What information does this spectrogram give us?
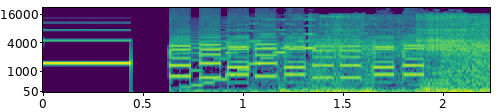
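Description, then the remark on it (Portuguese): A single loud, steady electronic beep lasting about half a second, then a brief silence before a dense, chaotic burst of jangling noise fills the rest. “Após o bip, o Lepopcast continuará normalmente.”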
